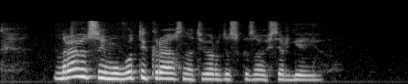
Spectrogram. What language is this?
Russian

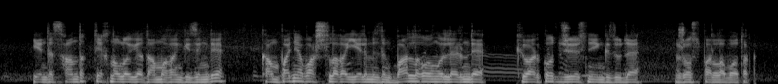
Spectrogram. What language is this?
Kazakh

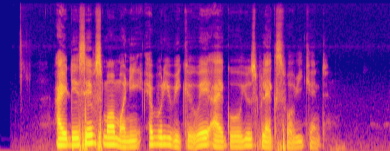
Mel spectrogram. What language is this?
Nigerian Pidgin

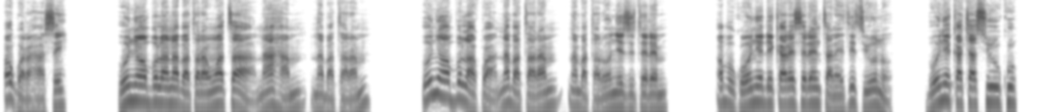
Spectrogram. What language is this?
Igbo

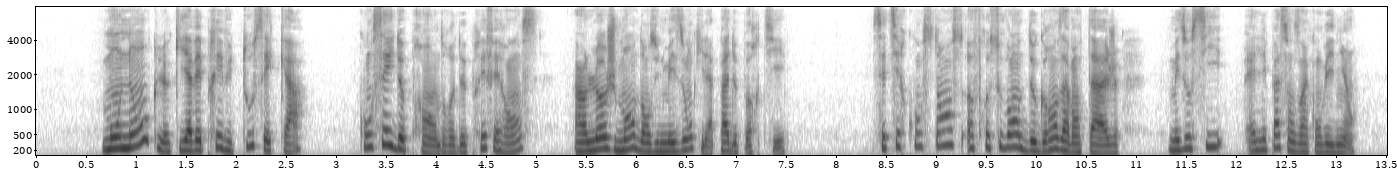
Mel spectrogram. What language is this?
French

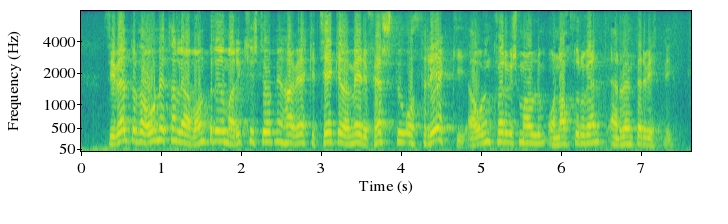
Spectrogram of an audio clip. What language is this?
Icelandic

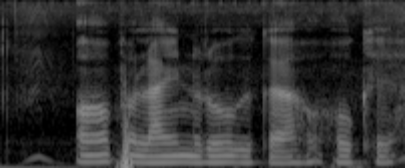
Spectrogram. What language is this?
Bhojpuri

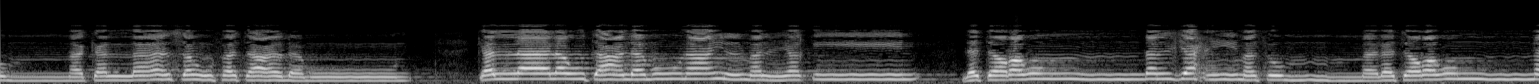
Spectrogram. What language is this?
Arabic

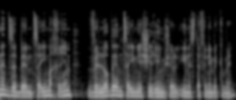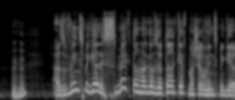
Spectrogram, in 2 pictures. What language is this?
Hebrew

